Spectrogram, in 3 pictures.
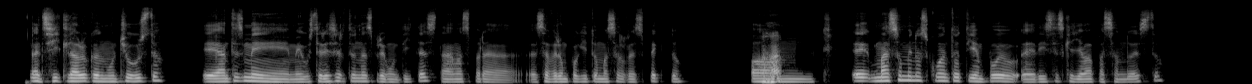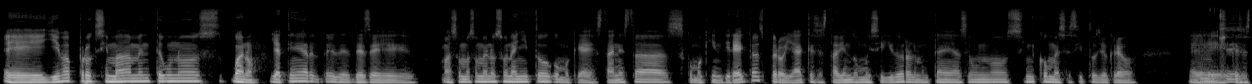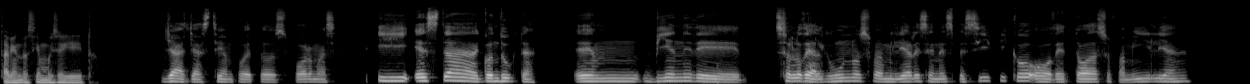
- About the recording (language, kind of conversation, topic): Spanish, advice, ¿Cómo afecta la presión de tu familia política a tu relación o a tus decisiones?
- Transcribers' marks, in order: other background noise; tapping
